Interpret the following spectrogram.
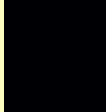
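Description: Complete silence: the audio track is muted.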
